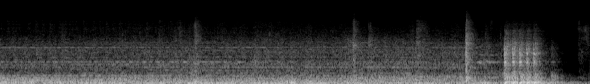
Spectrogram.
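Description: The slide-out mechanism on a 2016 Palomino Solaire 267BHSE travel trailer retracts with a steady, loud mechanical grinding drone for about five seconds, then a heavier clunk as it locks in and the motor cuts off.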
